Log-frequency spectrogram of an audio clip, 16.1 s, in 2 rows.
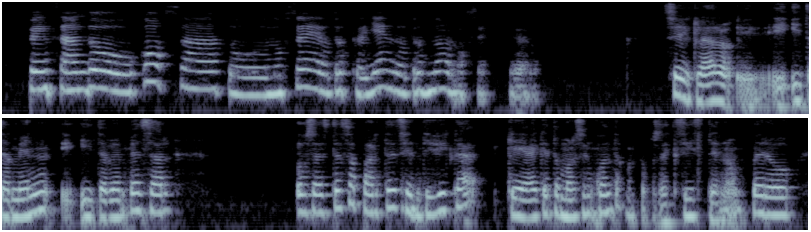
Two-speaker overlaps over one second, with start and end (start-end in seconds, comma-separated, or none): none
